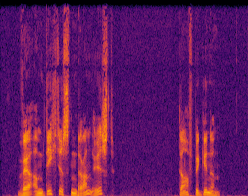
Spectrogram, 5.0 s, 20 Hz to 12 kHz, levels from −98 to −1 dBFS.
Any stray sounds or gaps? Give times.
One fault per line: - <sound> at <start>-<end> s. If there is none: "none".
none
